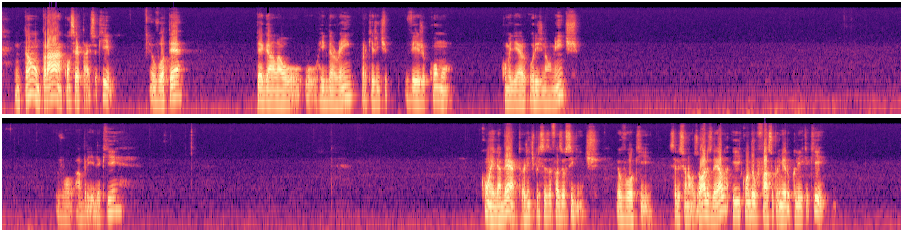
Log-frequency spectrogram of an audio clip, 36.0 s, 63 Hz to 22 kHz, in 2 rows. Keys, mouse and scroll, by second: 0.7 ctrl+s, 2.5 click, 3.3 click, 6.7 click, 7.9 click, 8.5 click, 9.5 click, 10.3 click, 11.3 click, 12.1 click, 14.1 click, 15.3 click, 16.6 click, 17.1 F2, 17.6 Right, 18.4 End, 18.6 BackSpace, 20.5 Left, 20.9 0, 21.2 Return, 22.5 click, 27.6-29.9 middle drag, 30.1 ctrl+shift+middle click, 30.7 ctrl+shift+middle click, 33.0 click, 35.1 click, 35.8 click.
